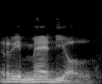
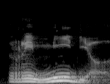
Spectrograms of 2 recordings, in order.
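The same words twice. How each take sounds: First: The first vowel is short, not a long ee. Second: The first vowel is a long ee sound. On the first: The speaker calls it wrong. "what you commonly hear locally is" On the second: The speaker calls it right. "That E takes the long high front sound E"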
